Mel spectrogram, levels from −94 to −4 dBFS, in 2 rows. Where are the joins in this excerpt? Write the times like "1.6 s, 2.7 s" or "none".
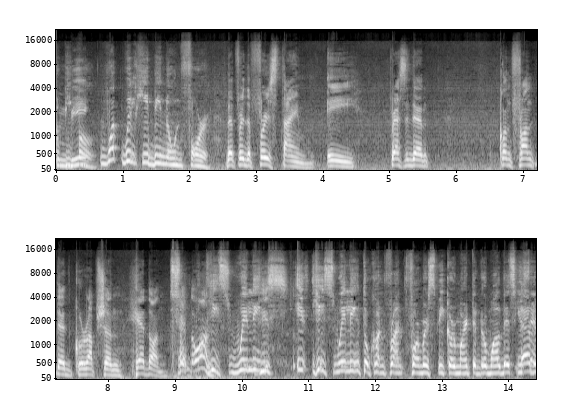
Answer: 2.3 s, 8.9 s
